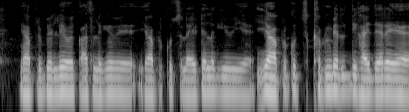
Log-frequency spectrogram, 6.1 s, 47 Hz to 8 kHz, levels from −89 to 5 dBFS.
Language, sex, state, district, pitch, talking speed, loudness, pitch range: Marwari, male, Rajasthan, Churu, 115 Hz, 225 wpm, -25 LUFS, 110-120 Hz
